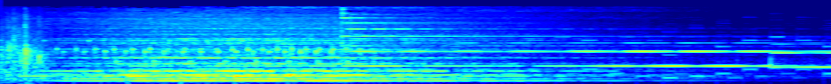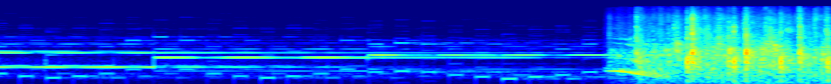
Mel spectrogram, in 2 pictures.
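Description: A burst of applause breaks out near the end, loud and dense, after a stretch of sustained electronic tones that step slowly between pitches; no one speaks.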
